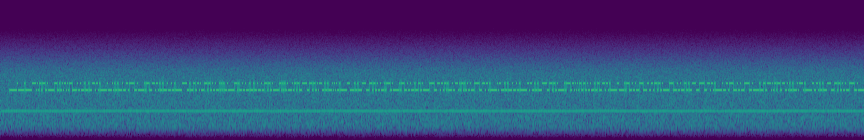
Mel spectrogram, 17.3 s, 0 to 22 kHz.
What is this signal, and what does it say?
RTTY (50 baud, 450 Hz shift), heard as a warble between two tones, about 1950 Hz centre, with radio static and a steady whistle near 750 Hz. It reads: NDM1 K75Z 1TUG 6H11 RKLT Z6M9 3Z7T GAD5 B1L5 ERI2 VZ98 O095 UO5U N3I9 …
